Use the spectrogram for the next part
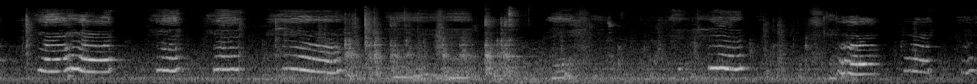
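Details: A female Miniature Dachshund, shut in her cage for a time-out, whines in high, wavering, nasal cries, pleading to be let out.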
